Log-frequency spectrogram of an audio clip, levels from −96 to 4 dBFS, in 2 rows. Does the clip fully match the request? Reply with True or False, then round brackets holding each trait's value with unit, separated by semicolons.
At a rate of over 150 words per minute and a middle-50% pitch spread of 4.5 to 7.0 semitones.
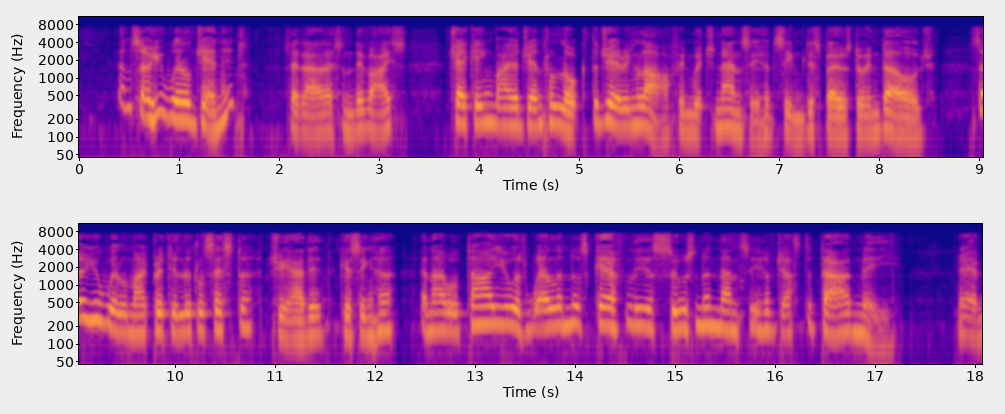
True (175 wpm; 5.3 semitones)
